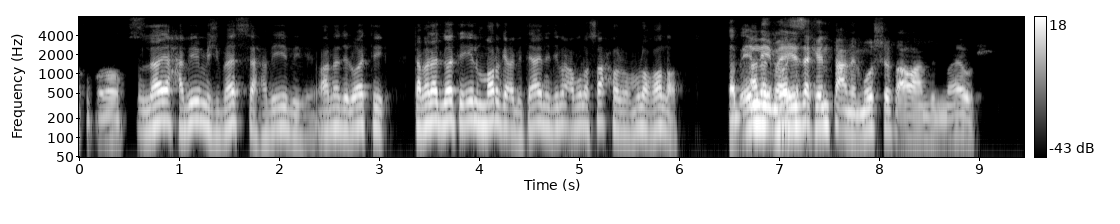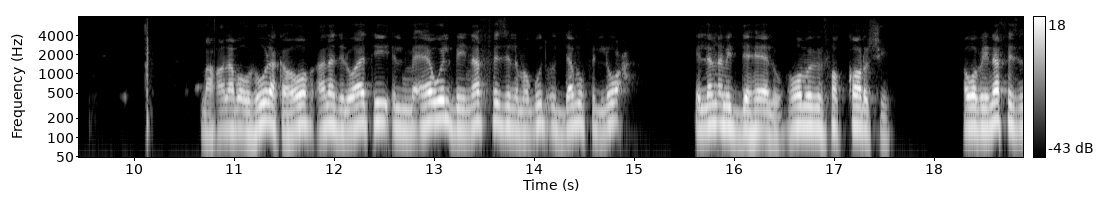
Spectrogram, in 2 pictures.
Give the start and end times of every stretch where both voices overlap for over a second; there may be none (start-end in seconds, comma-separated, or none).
none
